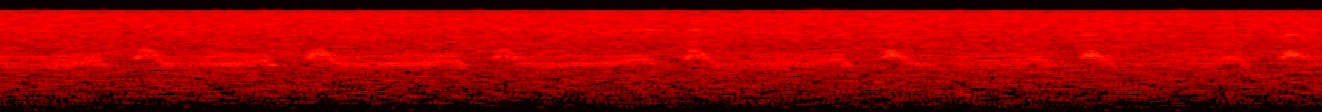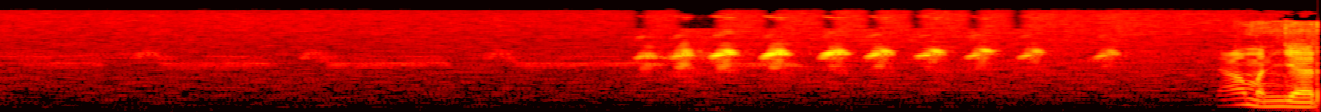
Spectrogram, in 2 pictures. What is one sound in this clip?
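A bird chirps in quick, repeated calls.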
